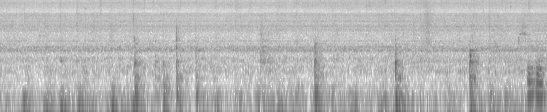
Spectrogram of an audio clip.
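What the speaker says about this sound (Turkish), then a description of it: "Soğanlarımız kavrulurken" Chopped onions sizzle and fry gently in a pot over low heat for coriander soup, a steady close hiss broken by several sharp stirring scrapes and clinks of a utensil against the pot.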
